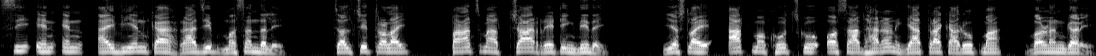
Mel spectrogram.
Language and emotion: Nepali, neutral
